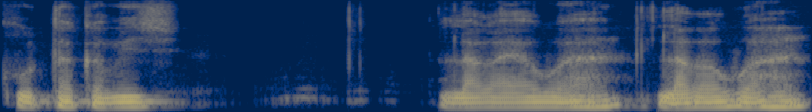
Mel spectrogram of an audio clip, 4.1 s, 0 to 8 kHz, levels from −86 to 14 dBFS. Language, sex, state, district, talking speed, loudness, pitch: Hindi, male, Bihar, Jahanabad, 105 wpm, -23 LUFS, 100 Hz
